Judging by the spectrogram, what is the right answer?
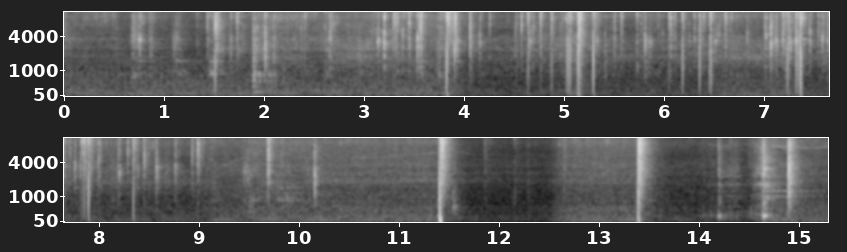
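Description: Mustard seeds popping and spluttering in hot coconut oil in a frying pan: many sharp, irregular pops, with one much louder crack about eleven seconds in.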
